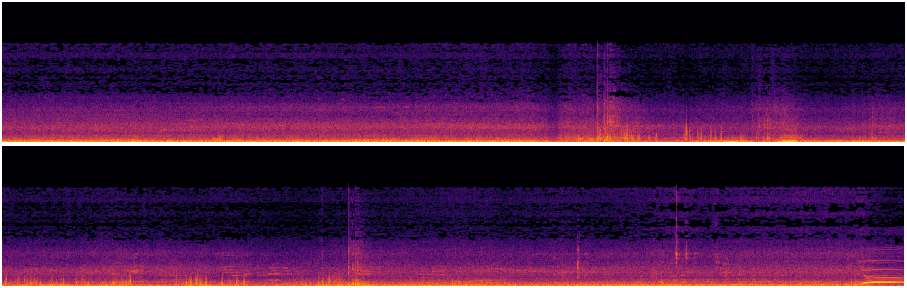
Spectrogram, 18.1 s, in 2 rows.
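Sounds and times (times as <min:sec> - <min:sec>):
car engine idling: 0:00.0 - 0:18.0
engine revving: 0:01.0 - 0:17.6.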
